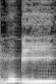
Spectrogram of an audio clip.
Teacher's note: یا مدہ ہے، ایک الف کے برابر کھینچ کر پڑھیں گے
